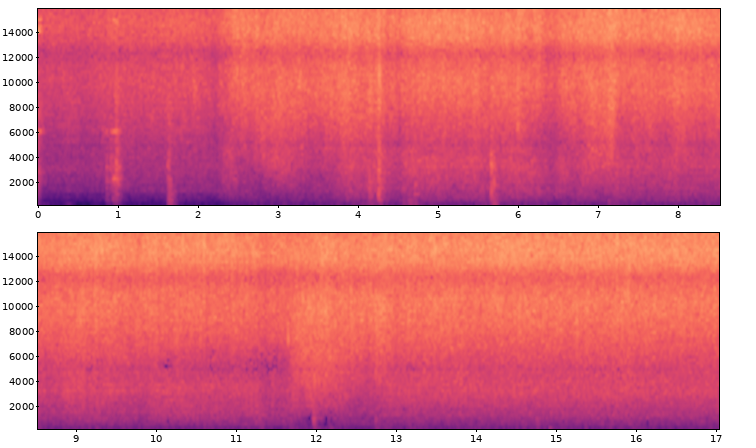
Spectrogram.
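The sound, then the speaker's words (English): A shower sprays water into a bathtub to run a bath for children, with a steady, hissing rush that swells in after about two seconds and holds evenly, with a few faint clicks and taps over it. “So I've got the shower spraying water into the bath, and here's some bubble bath.”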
